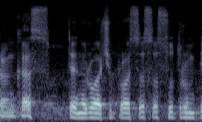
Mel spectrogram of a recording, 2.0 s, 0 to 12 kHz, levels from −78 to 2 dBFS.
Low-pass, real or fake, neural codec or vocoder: 9.9 kHz; real; none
